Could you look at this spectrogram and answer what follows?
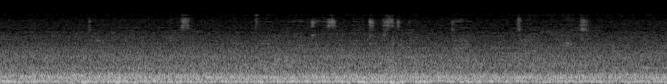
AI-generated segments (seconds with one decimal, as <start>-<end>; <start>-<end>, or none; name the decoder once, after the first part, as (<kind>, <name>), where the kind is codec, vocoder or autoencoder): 0.0-6.7 (vocoder, BigVGAN v2)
